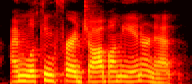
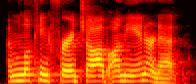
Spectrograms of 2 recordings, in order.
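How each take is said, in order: Both takes have the same delivery.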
